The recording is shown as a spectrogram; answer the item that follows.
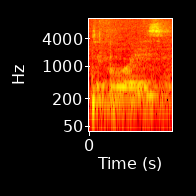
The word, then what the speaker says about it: Du Bois: Du Bois, and that's how I pronounce his name.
